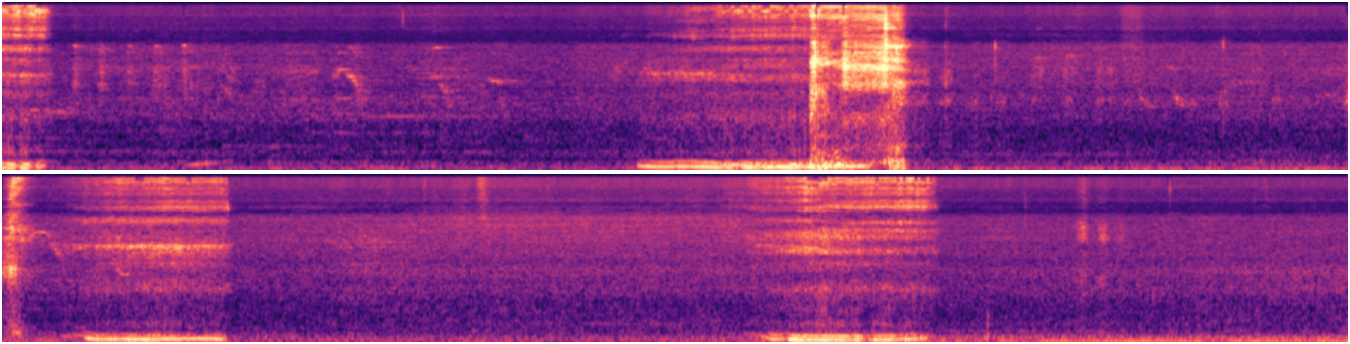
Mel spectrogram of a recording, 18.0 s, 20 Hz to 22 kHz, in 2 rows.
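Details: A Labrador dog snoring: low, rumbling snores with quiet pauses between breaths, three in about 18 seconds, over faint room noise.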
